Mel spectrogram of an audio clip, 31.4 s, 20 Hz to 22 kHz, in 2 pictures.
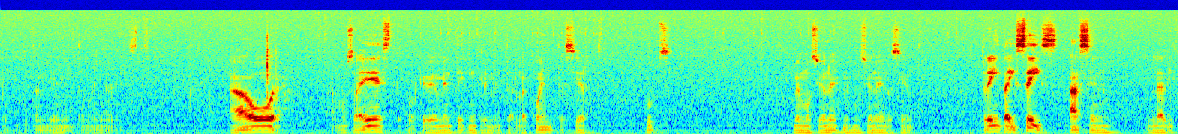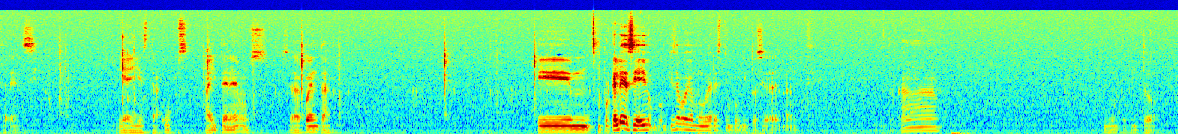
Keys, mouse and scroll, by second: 0.6 middle click, 0.8-2.4 drag, 4.0 Tab, 4.5 right click, 6.2 click, 7.4-8.5 drag, 9.8 click, 10.3 click, 11.0 click, 12.9 click, 15.0-16.8 middle drag, 17.0 Tab, 17.8 Tab, 19.4 shift+middle click, 20.1 shift+middle click, 20.7 shift+middle click, 21.4-22.0 scroll up 3, 22.5 shift+middle click, 22.7-23.2 shift+scroll up 3, 23.6 shift+middle click, 24.0-24.4 shift+scroll up 1, 24.5 right click, 25.7-28.0 drag, 28.5-30.4 middle drag.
